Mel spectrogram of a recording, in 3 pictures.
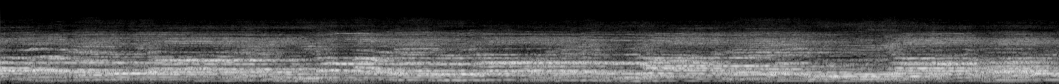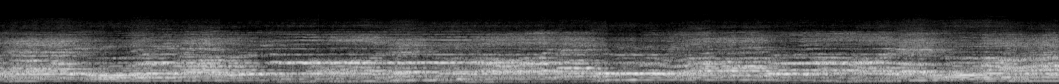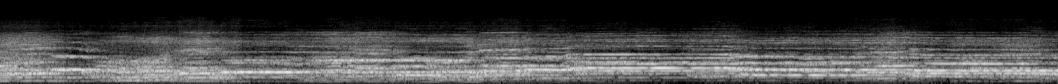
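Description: Mixed choir of men's and women's voices singing a cappella, holding chords that shift from one to the next with no break.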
